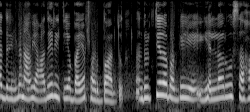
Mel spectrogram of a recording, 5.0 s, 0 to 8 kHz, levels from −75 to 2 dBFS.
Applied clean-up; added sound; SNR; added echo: neural separator model SepFormer DNS4.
